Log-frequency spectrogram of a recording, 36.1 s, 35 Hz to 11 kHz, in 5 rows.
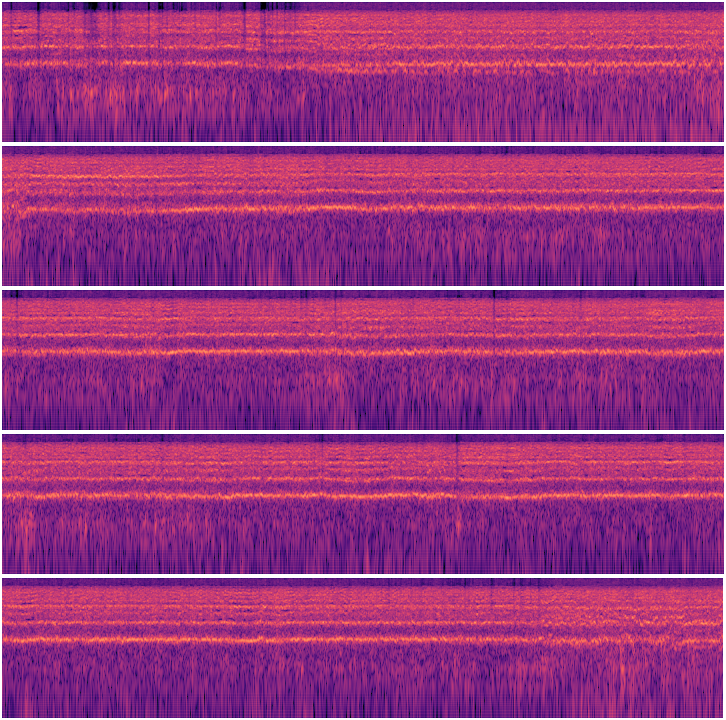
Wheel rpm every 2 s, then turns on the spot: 240, 210, 190, 190, 200, 220, 240, 230, 230, 230, 230, 230, 230, 230, 230, 230, 230, 210.
none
